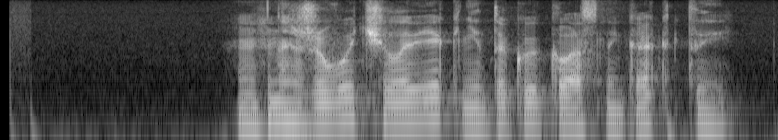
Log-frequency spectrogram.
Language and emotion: Russian, positive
